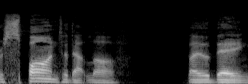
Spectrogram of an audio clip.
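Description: Against a quiet background, a man with a fairly low pitch speaks with ordinary pitch variation in a dry, close sound with no echo. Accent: American. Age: 40s. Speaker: pastor. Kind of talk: sermon.

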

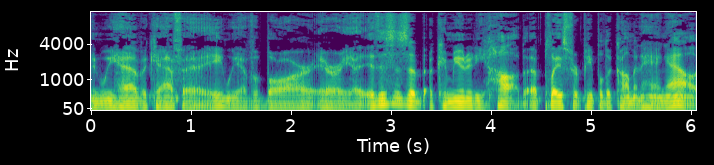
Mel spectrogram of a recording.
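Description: In an American accent, a man with an ordinary speaking voice talks at a moderate pace with lively intonation over a quiet background. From New York City, Manhattan. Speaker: movie theater restorer and film curator. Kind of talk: interview.

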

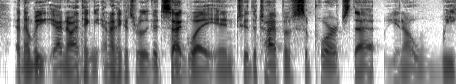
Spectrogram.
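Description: An ordinary speaking voice at a moderate pace, with fairly even intonation, in a very clean recording with a silent background. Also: man. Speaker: assistant principal.

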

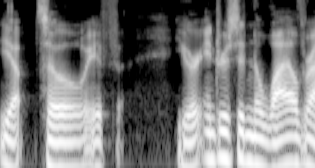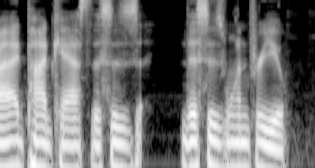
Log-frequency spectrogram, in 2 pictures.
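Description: A man speaks with an unremarkable speaking voice. His pitch is fairly low and his intonation fairly even. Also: very clean recording, silent background. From US Midwest. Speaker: podcast host. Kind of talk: casual interview.

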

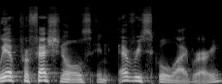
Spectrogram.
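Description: The recording is very clean, and the background is silent. In it, a man talks at a moderate pace, his pitch swinging very widely. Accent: New England. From Rhode Island. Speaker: school committee member and candidate. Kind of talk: radio interview.

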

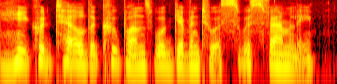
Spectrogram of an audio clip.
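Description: The voice has a dark, mellow tone, in a dry, close sound with no echo. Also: woman. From Turkey (Istanbul), born in Georgia. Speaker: war veteran, former resistance wireless operator. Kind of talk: testimony. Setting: at home.

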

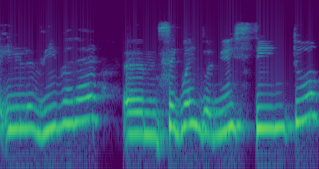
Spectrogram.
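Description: Lively intonation from a woman speaking at a fairly slow pace. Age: 40s. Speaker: travel blogger and former teacher. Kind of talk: interview.

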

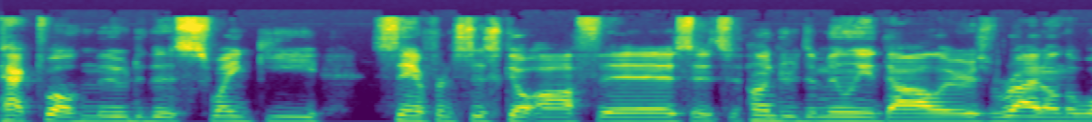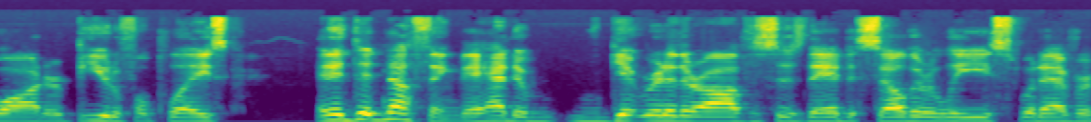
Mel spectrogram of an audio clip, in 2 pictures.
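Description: A man speaks in a plain, everyday voice. His pitch is fairly high, and the background is quiet. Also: fairly quick pace. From North Carolina. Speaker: sports podcaster. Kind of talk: interview.

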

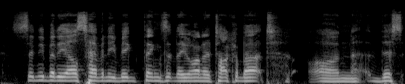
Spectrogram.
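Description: A man with an American accent at a fairly high pitch, dark, mellow tone, fairly even intonation and moderate pace. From US South. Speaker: podcast host. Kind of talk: casual chat.

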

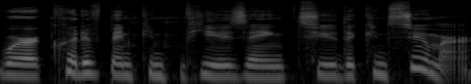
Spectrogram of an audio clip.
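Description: This woman talks at a fairly quick pace with a strong New York accent and medium pitch. The recording is very clean with a silent background, and the sound is dry and close with no echo. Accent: thick New York. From Long Island, New York. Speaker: apparel company merchandising director. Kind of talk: radio interview.

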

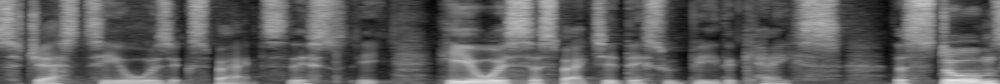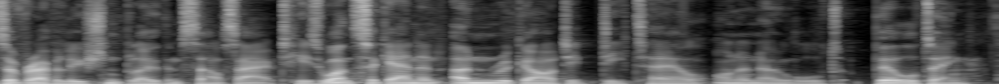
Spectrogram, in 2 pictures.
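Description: Using a British accent, a man talks at a fairly quick pace in a fairly low pitch with ordinary pitch variation on a very clean recording with a silent background. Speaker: teacher and education podcast host. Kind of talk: casual chat.

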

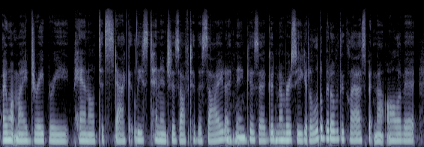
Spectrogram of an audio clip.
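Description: A soft-spoken woman with a dark, mellow tone and medium pitch races along at a very fast pace. She barely pauses and keeps her intonation fairly even. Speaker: podcast host. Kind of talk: casual chat. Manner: quiet and soft-spoken.

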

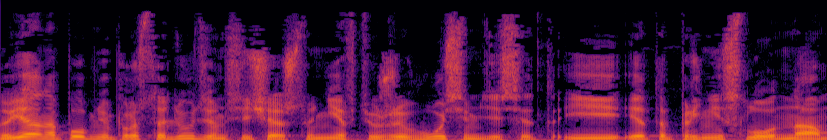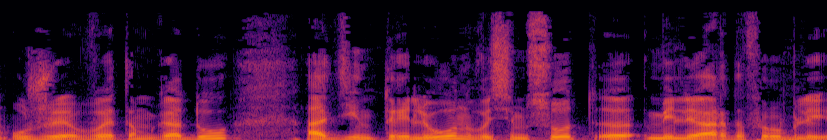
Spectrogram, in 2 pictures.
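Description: A man with an ordinary speaking voice talks at a fairly slow pace, his medium-pitched delivery carrying lively intonation over a quiet background. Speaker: radio host. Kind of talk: talk radio discussion. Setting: studio.

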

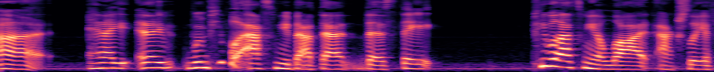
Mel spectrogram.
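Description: An animated woman with an American accent, lively intonation and a bright, sharp tone. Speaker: podcast host, entrepreneur and former actress. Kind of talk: casual solo podcast monologue. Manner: animated, talkative.

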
